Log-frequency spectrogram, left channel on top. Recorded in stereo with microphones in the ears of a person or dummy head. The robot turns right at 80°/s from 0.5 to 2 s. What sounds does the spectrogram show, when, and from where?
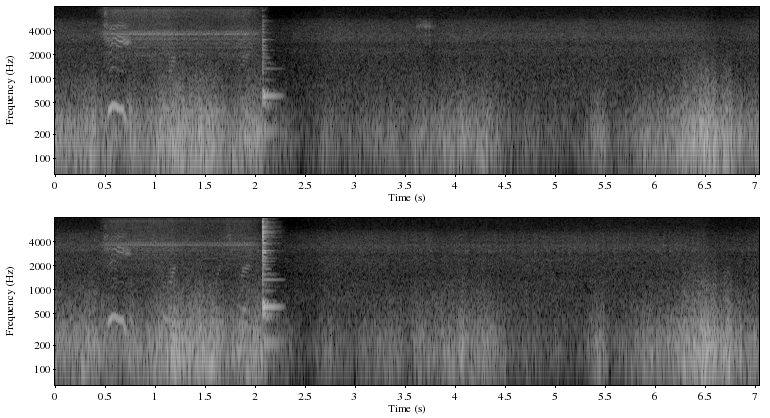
0.5 s a woman speaking: 145° left; by 2.0 s 100° right
2.1 s a cowbell: 90° right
